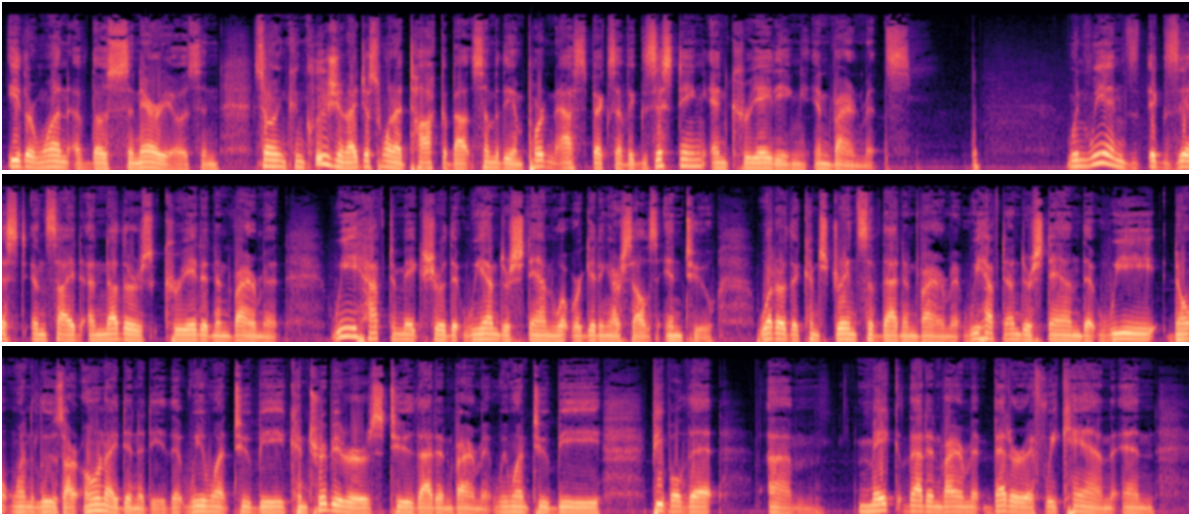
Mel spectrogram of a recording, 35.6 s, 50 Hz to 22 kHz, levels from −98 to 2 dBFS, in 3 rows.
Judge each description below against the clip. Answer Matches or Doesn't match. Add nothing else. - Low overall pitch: Matches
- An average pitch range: Matches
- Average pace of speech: Matches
